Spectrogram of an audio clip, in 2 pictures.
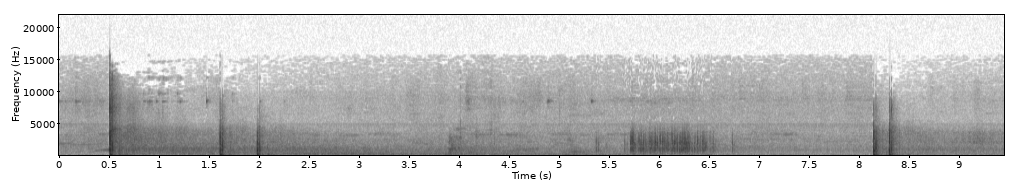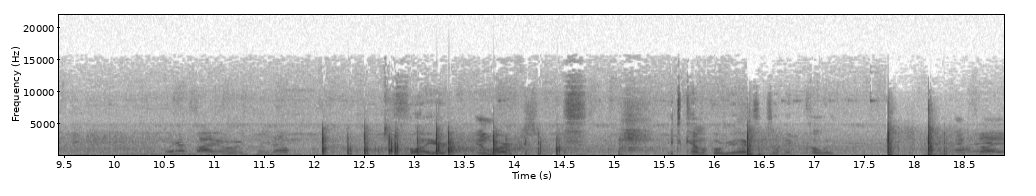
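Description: Fireworks pop and bang sharply at irregular intervals, some distant crackles between louder blasts, while people chatter and exclaim throughout.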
